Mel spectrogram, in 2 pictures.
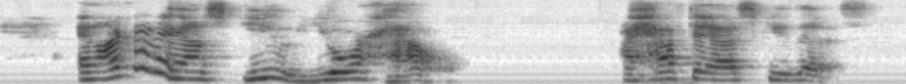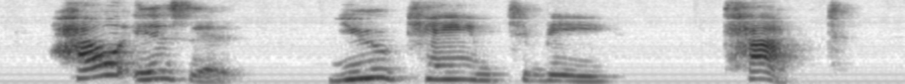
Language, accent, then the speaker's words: English; New York, United States; accent: New York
